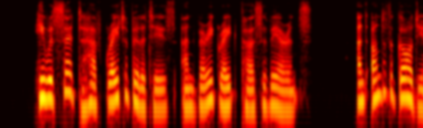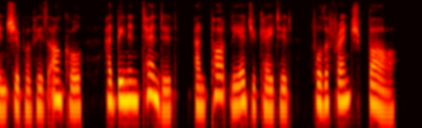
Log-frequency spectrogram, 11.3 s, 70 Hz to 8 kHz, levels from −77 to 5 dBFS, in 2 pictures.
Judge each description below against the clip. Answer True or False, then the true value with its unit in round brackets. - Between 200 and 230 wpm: False (150 wpm)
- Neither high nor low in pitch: True (170 Hz)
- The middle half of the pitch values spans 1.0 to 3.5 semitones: False (4.9 semitones)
